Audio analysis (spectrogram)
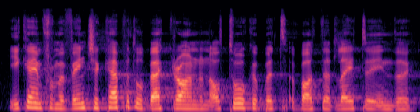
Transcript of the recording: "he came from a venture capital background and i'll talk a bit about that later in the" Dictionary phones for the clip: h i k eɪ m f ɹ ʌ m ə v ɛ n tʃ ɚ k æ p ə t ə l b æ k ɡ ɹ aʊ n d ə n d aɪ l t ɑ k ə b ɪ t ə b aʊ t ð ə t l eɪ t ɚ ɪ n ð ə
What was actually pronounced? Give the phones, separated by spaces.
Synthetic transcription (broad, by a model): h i k eɪ m f ɹ ʌ m ə v ɛ n tʃ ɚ k æ p ə t ə l b æ k ɡ ɹ aʊ n d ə n aɪ l t ɑ k ə b ɪ t ə b aʊ t ð ə t l eɪ t ɚ ɪ n ð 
